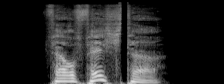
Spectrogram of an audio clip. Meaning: 1. advocate, champion 2. stickler
- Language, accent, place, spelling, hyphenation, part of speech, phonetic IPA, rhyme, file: German, Germany, Berlin, Verfechter, Ver‧fech‧ter, noun, [fɛɐ̯ˈfɛçtɐ], -ɛçtɐ, De-Verfechter.ogg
